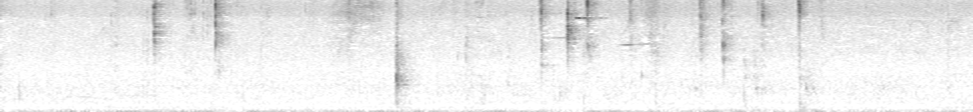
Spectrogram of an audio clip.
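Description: Close-up eating sounds: chewing and biting into a chicken leg piece, with scattered sharp clicks and small wet squishes, the loudest clicks about four and eight seconds in.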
